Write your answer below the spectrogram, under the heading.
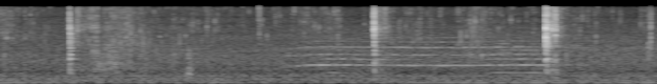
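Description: A spoon stirring a mayonnaise-dressed diced salad in a stainless steel bowl, with a few sharp clinks of metal on the bowl. A faint steady tone sounds through the middle of it.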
